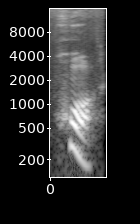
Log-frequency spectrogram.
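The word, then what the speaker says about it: 和: Whether you're mixing to make it stick or not, H is the only pronunciation used.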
